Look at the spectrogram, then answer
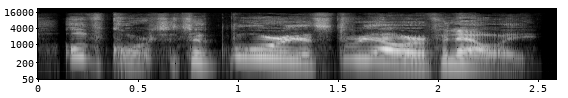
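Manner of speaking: eagle puppet character voice. Recounting a classic show scene, the speaker voices Sam's reply: Sam Eagle voice. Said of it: "my best Sam Eagle voice".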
